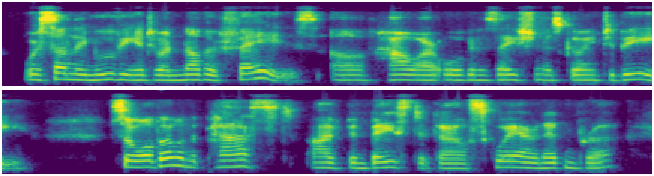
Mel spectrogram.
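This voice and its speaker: With an American accent, a woman with fairly low pitch speaks at a fairly quick pace. Her intonation is fairly even. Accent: American, coming through. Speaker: mindfulness instructor and organisational development adviser. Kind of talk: interview. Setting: working from home.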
